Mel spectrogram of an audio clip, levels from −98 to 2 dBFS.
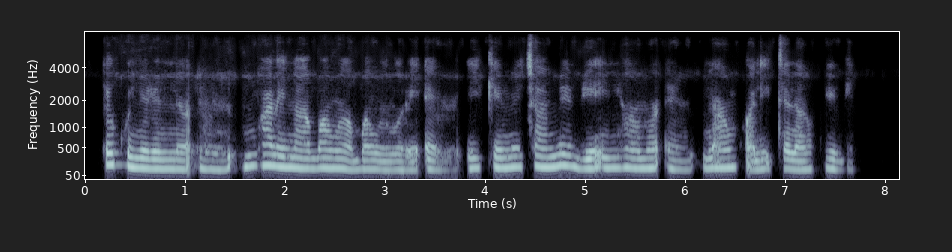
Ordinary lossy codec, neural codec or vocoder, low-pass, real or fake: none; codec, 16 kHz, 4 kbps, X-Codec, HuBERT features, trained on general audio; none; fake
